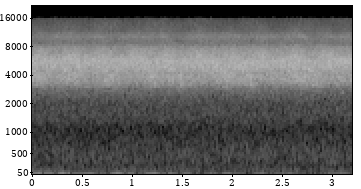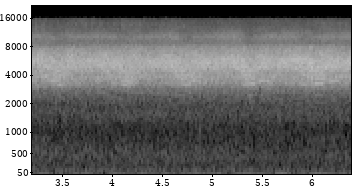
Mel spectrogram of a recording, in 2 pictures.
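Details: A southern summer evening chorus of cicadas heard while camping deep in the woods: continuous shrill buzzing hiss, thick and even, swelling gently in waves, with many callers surrounding the campers.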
